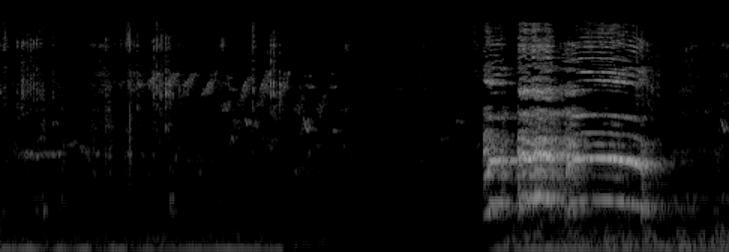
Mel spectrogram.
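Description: A rooster crows once, a single long call starting about five seconds in and loud over a low steady hum.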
